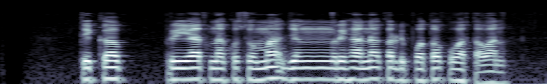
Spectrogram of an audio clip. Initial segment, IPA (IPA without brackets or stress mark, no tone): t̪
